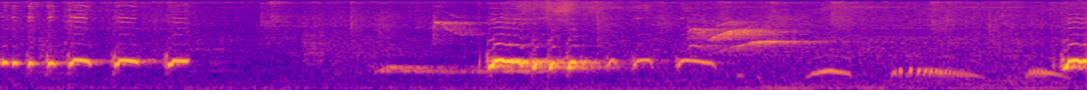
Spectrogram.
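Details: Local zebra dove calling a rival, used to lure; a quick stuttered series, a quiet low tone, then a louder rattling run followed by drawn-out arched coos, with faint higher whistles behind.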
